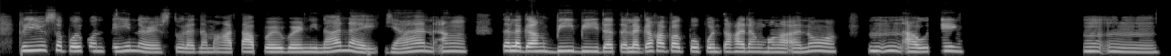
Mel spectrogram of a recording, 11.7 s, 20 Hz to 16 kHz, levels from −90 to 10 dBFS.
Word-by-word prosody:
Reusable 285 -1 +2
containers 255 -4 -3
tulad 220 -2 -3
ng 215 - -5
mga 215 0 -3
tupperware 225 -1 +2
ni 225 0 -3
nanay, 235 -4 0
yan 230 +6 -1
ang 255 0 -2 0.4
talagang 260 -3 +6
bibida 250 -2 +1
talaga 230 +3 +2
kapag 255 -2 +4
pupunta 235 -1 -1
ka 235 - +6
ng 235 -1 -2
mga 220 -1 -1
ano, 255 +1 -2 0.3
mm, 270 -1 -2
outing. 235 +3 +1 1.2
Mm. 230 -5 -5
245 Hz, 115 wpm, -23 LUFS, 225-265 Hz, 1.2 s, talagang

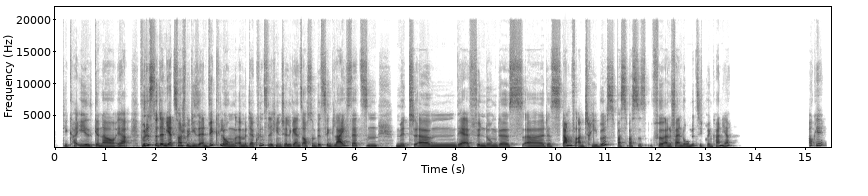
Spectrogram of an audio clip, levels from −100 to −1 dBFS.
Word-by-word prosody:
Die 185 - -7
KI, 195 -1 -1
genau, 175 -5 +2
ja. 220 +4 +1 0.2
Würdest 345 +10 +4
du 280 - +5
denn 245 0 +8
jetzt 240 0 +7
zum 245 - +4
Beispiel 235 -1 +1
diese 200 -1 +1
Entwicklung, 210 - +1
ähm, 175 - 0
mit 185 - -4
der 180 -1 +1
Künstlichen 225 - -3
Intelligenz 180 +2 -1
auch - - +1
so - - -8
'n - - -2
bisschen 205 +1 -2
gleichsetzen 220 +4 +1 0.3
mit, 190 -1 -3
ähm, 180 0 +1
der 180 -1 +4
Erfindung 185 0 -2
des, 170 0 -2
äh 170 0 0
des 175 0 -7
Dampfantriebes, 175 - 0
was 190 0 -3
was 190 0 -5
es 170 0 -13
für 180 -2 0
eine 180 0 -1
Veränderung 180 +1 -1
mit 240 +2 -4
sich 190 -5 -12
bringen 170 -2 -8
kann, 220 +10 -2
ja? 235 +3 -3 1.6
Okay. 305 +2 -4
190 Hz, 160 wpm, -23 LUFS, 175-220 Hz, 1.6 s, denn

